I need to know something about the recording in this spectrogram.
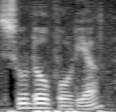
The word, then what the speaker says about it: pseudopodia: ठीक है जी, हम यहाँ लिख लेते हैं कि सूडोपोडिया, ठीक है, पी जो है वो हम इसमें नहीं पढ़ते, दैट इज साइलेंट। हम पढ़ते हैं सूडोपोडिया।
